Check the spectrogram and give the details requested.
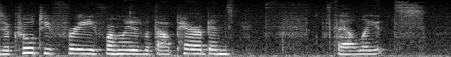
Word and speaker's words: phthalates: Like all Smashbox products, these are cruelty-free, formulated without parabens, phthalates. Is that how you pronounce it? Phthalates? And fragrances.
